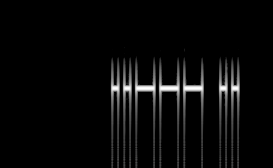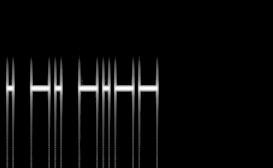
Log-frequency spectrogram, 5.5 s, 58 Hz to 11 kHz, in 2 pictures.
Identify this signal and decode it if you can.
Morse code, heard as a keyed tone, about 19 wpm, 700 Hz. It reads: 2I ENY
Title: Winter Field Day Exchanges Encore 20wpm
